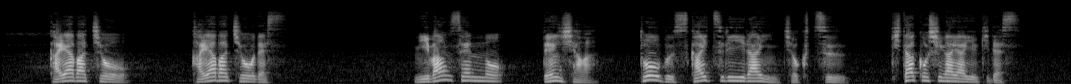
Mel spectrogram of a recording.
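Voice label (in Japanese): 茅場町駅, 2番線 到着放送, 男声, TOA天井型での収録です; 放送は「北越谷行」です。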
